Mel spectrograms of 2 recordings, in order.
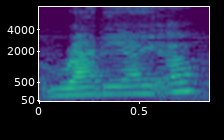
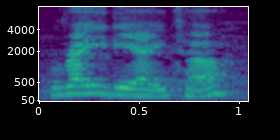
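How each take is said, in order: First: "radiator" opening RAD, short a; imitated American pronunciation. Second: "radiator" opening RAY; long a in "radiator", RAY-dee-ay-tuh; English pronunciation. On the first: English speaker mimicking Americans, short-a "radiator". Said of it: "say more like radiator". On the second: English speaker showing how we say it, RAY-first "radiator". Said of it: "we say". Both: Shown as a demonstration.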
